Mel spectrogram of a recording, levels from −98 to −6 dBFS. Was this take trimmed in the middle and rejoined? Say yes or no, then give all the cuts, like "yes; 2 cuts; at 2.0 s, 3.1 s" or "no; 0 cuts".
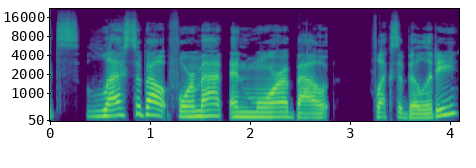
no; 0 cuts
